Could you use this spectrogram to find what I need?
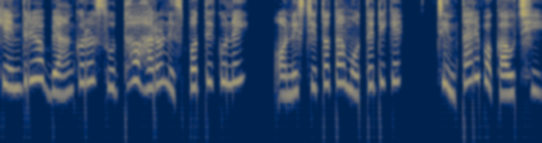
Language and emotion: Odia, fearful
